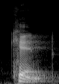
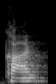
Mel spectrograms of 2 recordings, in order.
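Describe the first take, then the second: First: "केंट" flat e; American "can't". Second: "कांट" broad a; British "can't". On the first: Teacher demos American "केंट" again. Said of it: "American बोलेगा डेंस". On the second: Teacher demos British "कांट" again. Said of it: "British बोलेगा डांस". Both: Shown as a demonstration.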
